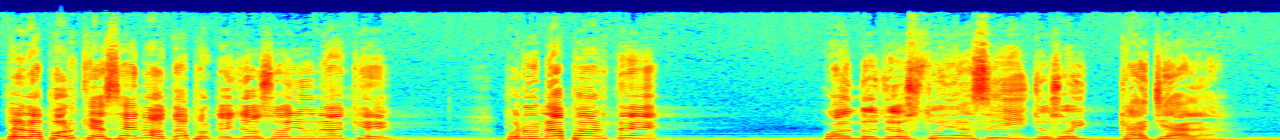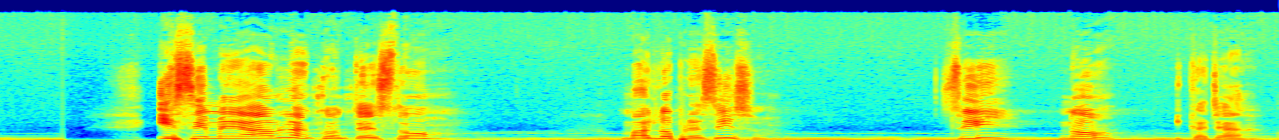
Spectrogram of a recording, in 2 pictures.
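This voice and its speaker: A woman's voice: sits high, animated, unhurried, long pauses, faint music behind. A woman pastor preaching a sermon, piling up lists and asking the congregation rhetorical questions.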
